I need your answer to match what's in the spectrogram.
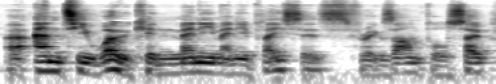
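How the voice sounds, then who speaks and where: Low-voiced man with an English accent. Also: moderate pace, creaky. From France. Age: 30s. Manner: conversational, storytelling. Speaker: church elder. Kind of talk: teaching talk on church history.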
